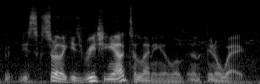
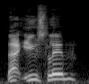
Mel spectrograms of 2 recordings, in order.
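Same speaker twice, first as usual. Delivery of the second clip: much higher, louder call toward the door; 13 semitones higher, 11 dB louder, slower than usual. Acted. Crooks calls through the door to Slim, loud and high. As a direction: call out to someone outside. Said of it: "he called".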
